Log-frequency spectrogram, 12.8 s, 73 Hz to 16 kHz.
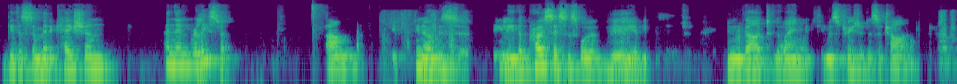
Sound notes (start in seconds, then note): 8.4 audio distorted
